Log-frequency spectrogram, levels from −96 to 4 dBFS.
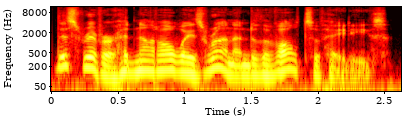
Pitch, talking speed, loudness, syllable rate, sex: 130 Hz, 250 wpm, -18 LUFS, 6.1 syllables/s, male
